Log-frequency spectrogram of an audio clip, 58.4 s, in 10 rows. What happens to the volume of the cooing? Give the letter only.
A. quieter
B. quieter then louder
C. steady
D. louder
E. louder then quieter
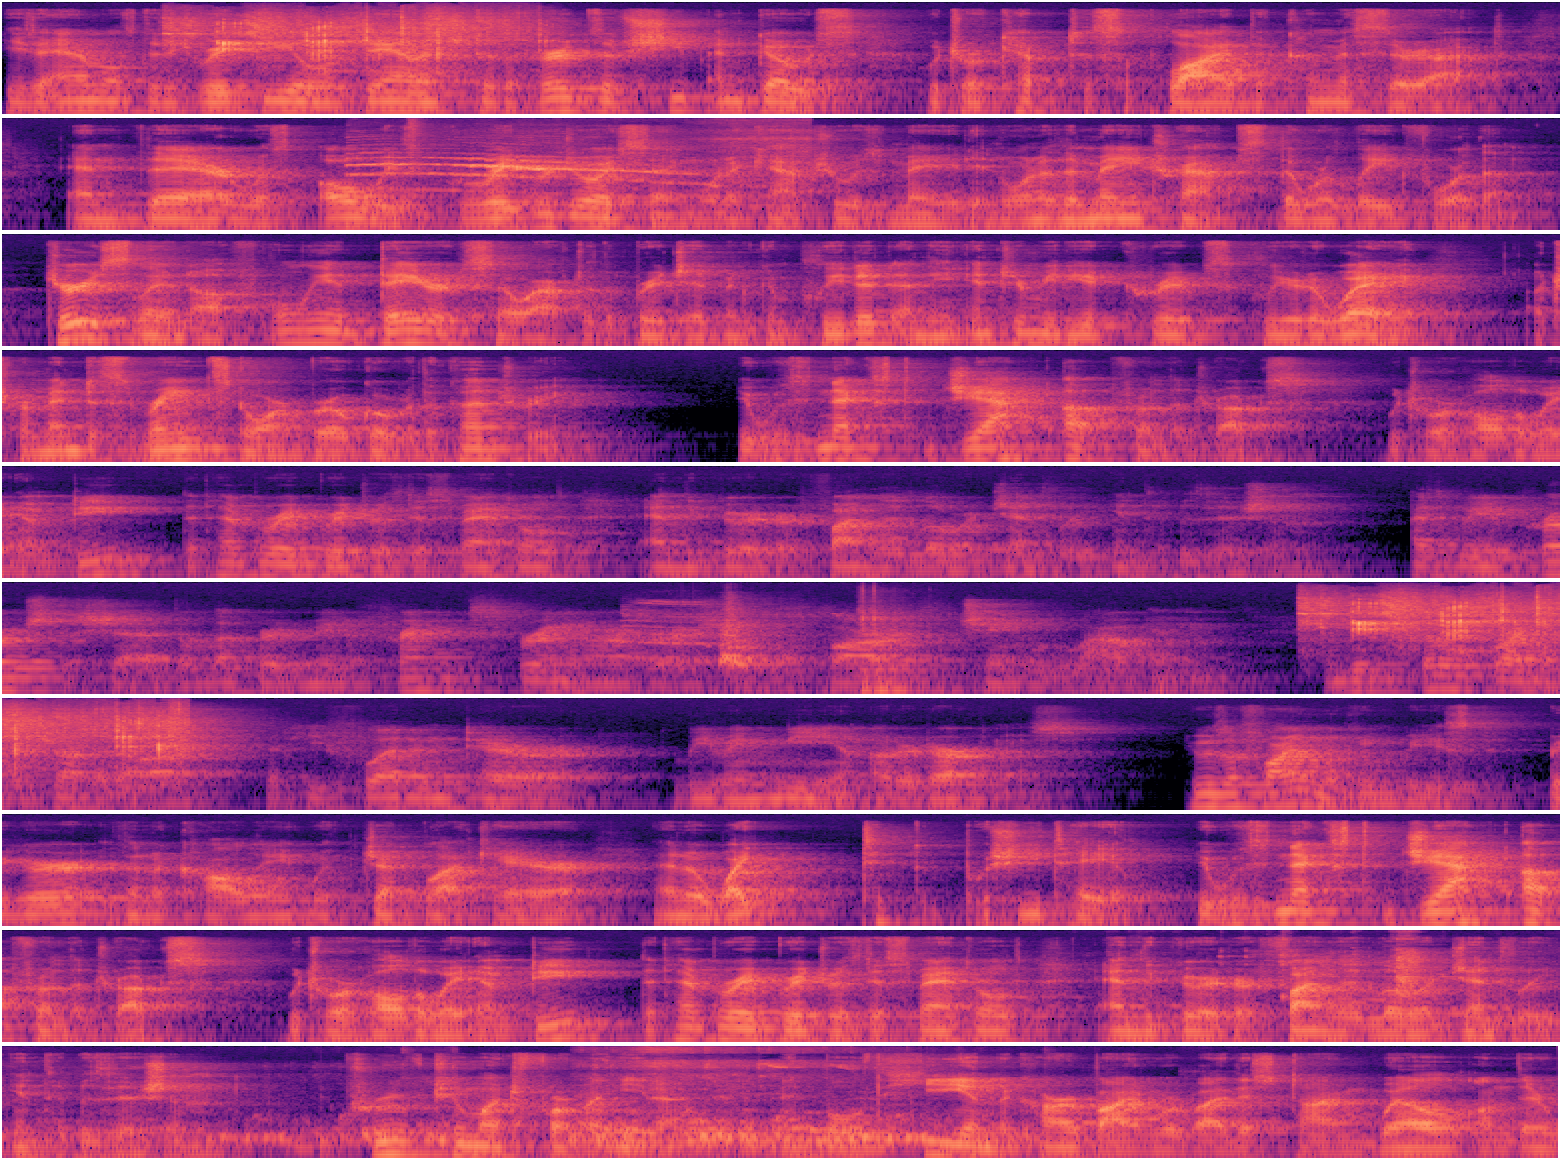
D.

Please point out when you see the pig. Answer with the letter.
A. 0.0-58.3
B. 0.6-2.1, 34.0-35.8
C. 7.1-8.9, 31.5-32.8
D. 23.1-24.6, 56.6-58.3
B.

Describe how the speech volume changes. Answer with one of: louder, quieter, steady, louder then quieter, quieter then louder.
quieter then louder.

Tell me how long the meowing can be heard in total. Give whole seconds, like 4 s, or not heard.
3 s.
